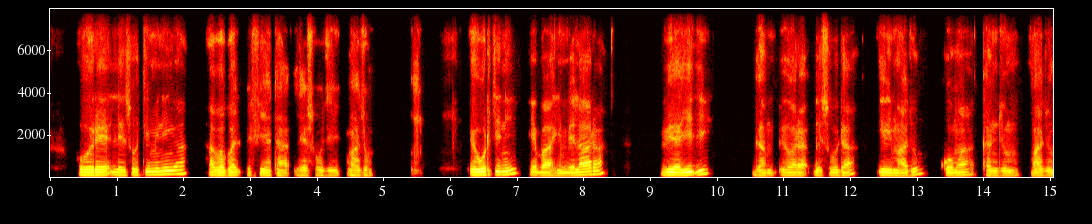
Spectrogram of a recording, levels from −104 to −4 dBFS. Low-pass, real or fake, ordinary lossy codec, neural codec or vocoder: 7.2 kHz; real; Opus, 16 kbps; none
